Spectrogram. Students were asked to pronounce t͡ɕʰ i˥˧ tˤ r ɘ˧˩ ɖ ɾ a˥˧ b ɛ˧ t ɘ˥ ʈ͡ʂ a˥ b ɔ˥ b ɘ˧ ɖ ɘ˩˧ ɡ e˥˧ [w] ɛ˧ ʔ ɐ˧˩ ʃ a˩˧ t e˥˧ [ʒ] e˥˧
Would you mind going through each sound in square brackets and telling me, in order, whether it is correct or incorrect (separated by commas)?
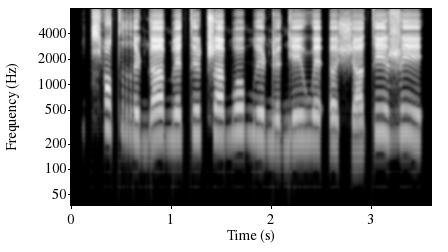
correct, incorrect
